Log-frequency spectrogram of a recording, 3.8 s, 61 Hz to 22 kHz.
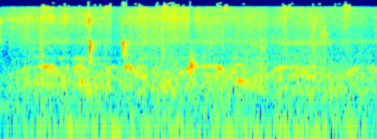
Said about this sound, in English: Is that an alarm? That's 100%. It's like the Rogue One alarm. That is too much.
